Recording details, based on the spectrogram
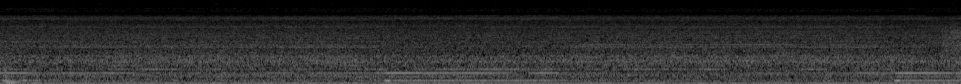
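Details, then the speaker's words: Flashforge Adventurer 5M Pro 3D printer: loud steady rush with humming tone from the stepper-motor cooling fan, vibrating because it is screwed on one side with only 2 screws instead of 4. "Il est fixé uniquement par 2 vis sur un côté. Un ventilateur, si vous ne le fixez pas sur 4 vis, la partie qui n'est pas vissée, elle vibre."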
